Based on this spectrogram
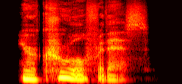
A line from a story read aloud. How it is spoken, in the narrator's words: he whispered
